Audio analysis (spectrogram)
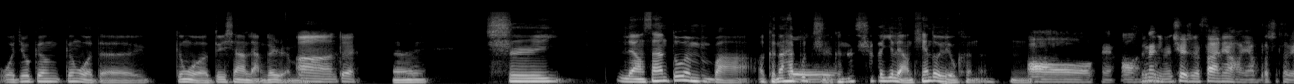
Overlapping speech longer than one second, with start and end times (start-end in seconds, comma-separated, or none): none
